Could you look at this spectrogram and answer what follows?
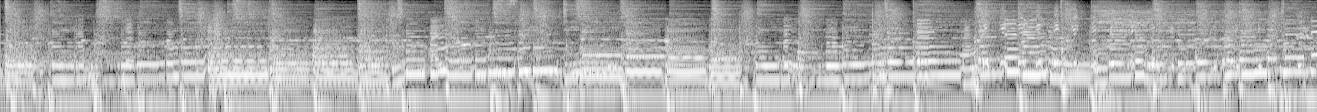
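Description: Background music: a blues-style guitar melody over drums.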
